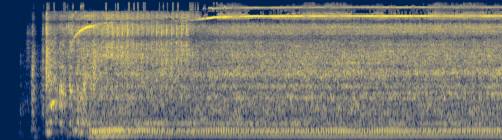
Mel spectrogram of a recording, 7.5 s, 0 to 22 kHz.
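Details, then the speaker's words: 2012 VW Beetle after engine swap (original had slack timing chain, metal in oil), new Bosch plugs: brief crank, catches immediately, steady even idle, no misses or knocks; starts easily, normal start and idle. "Everything seems to be running just fine. It's nice and smooth. Starts really easy."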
